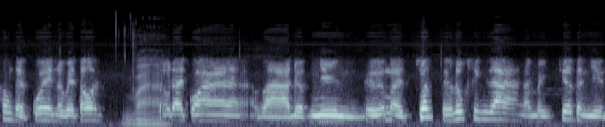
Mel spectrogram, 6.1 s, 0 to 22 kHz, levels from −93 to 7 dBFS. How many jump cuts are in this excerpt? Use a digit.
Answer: 3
